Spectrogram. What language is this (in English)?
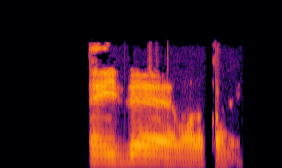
Bashkir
